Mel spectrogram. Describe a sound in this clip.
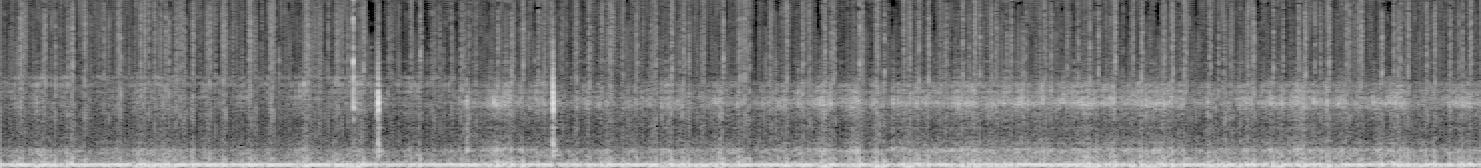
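Tyres rumble and bump over a rough dirt track.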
